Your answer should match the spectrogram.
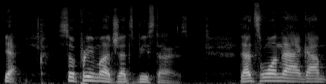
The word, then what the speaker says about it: Beastars: How do you say the word? Because it's B-E-A-S-T-A-R-S. Beastars? – I call it Beastars.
